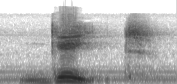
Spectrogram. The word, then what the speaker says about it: gate: by his by himself gate g a gate gate gate okay e is silent okay now you see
